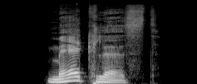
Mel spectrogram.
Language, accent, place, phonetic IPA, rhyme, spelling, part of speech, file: German, Germany, Berlin, [ˈmɛːkləst], -ɛːkləst, mäklest, verb, De-mäklest.ogg
- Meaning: second-person singular subjunctive I of mäkeln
